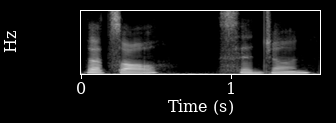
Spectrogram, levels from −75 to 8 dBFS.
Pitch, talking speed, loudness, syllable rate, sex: 190 Hz, 150 wpm, -19 LUFS, 3.5 syllables/s, female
